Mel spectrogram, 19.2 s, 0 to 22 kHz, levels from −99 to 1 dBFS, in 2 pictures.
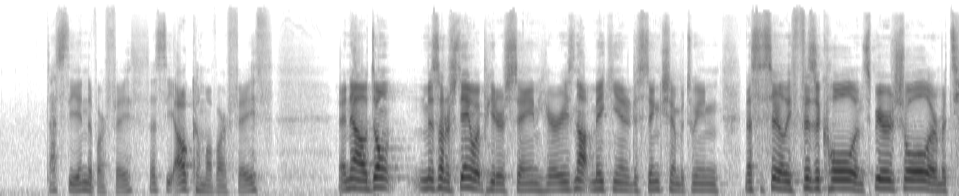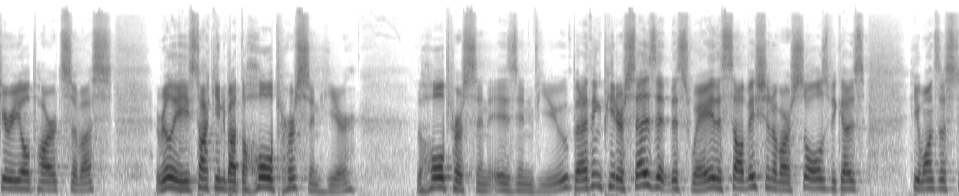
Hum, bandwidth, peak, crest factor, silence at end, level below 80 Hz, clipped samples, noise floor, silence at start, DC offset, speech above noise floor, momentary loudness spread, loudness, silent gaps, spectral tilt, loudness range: none; 17.5 kHz; -10 dBFS; 20 dB; 0 s; -66 dBFS; under 0.1%; -65 dBFS; 0.5 s; under 0.1%; 36 dB; 17 LU; -28 LUFS; none; -4.5 dB/octave; 5 LU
